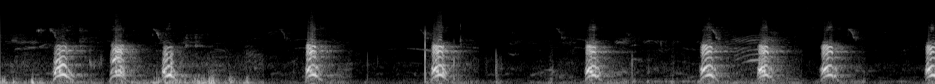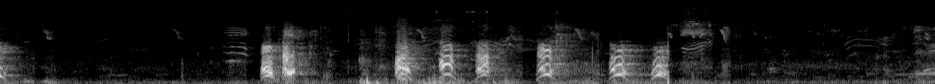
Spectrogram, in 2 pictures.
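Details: Dogs at a dog park, tension running high after owners kept their dogs leashed inside, bark loudly and repeatedly in harmonic bursts, often in quick runs of three or four, with short pauses and a final higher yelping note.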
